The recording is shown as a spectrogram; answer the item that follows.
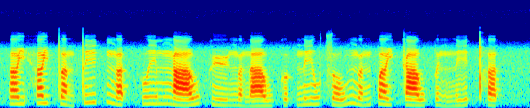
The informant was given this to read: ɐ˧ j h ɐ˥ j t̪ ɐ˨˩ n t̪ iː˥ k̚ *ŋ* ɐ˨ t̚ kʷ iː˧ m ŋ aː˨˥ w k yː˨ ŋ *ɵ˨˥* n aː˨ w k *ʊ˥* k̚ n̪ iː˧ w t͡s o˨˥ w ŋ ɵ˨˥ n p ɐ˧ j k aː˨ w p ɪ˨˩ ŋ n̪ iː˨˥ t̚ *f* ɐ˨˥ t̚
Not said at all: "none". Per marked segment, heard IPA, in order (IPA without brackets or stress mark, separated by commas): ŋ, ɵ˨˩, ʊ˧, pʰ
